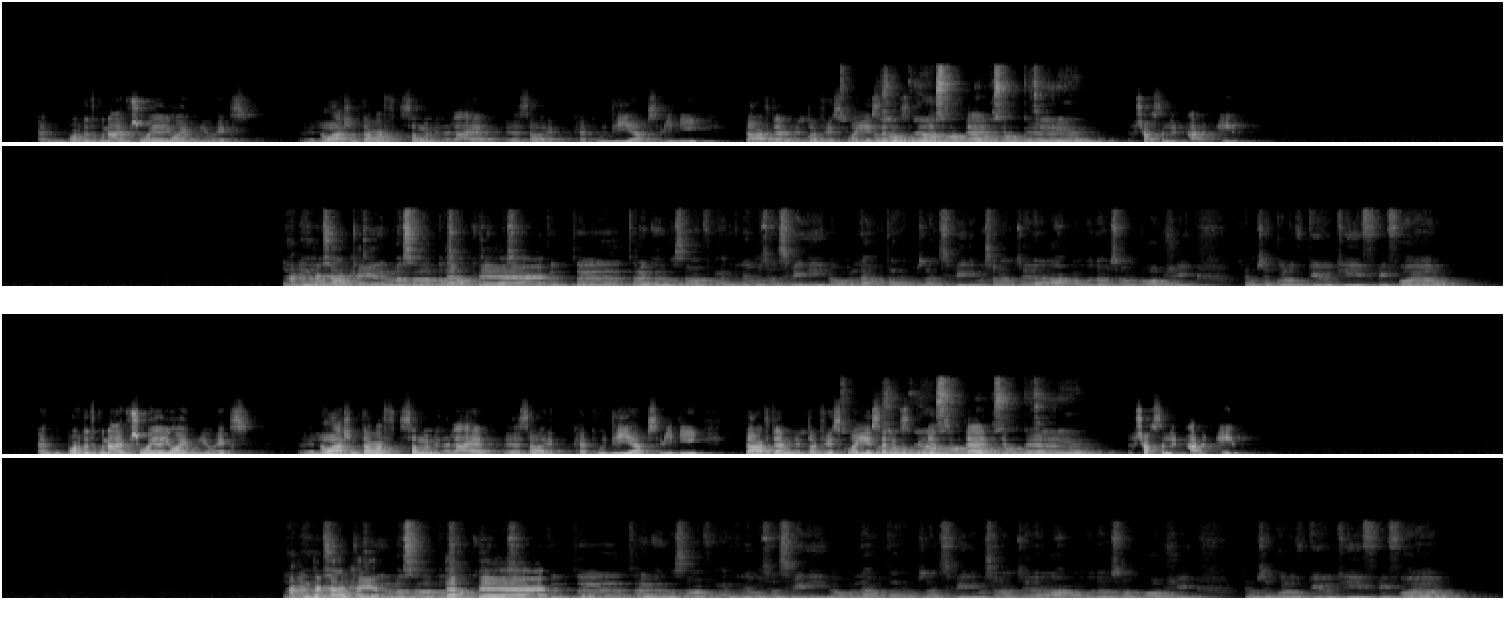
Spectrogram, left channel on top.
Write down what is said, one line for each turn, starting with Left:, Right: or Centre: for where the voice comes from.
Right: يعني برضه تكون عارف شوية يو اي ويو اكس اللي هو عشان تعرف تصمم الألعاب آه، سواء ك 2 دي أو 3 دي تعرف تعمل
Left: بالظبط
Right: انترفيس كويسة
Left: بالظبط
Right: الاكسبيرينس
Left: هي اصعب
Right: بتاعت
Left: اصعب
Right: ال-
Left: كتير يعني
Right: الشخص اللي بيلعب الجيم
Left: يعني
Right: عندك
Left: هي اصعب
Right: حق الحقيقة
Left: كتير مثلا اصعب
Right: طب
Left: كتير
Right: اه
Left: مثلا ممكن ت- تركز مثلا في الحاجات اللي هي مثلا 3 دي لو اللعبه بتاعتك مثلا 3 دي مثلا زي الالعاب موجوده مثلا بابجي زي مثلا كول اوف ديوتي فري فاير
